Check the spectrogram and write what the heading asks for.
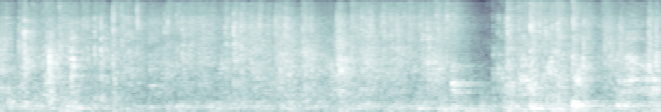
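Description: English bulldog puppy scrambling and skidding across a hardwood floor, its claws clicking and scraping in a dense, scratchy clatter, with a brief lull a little under five seconds in.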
